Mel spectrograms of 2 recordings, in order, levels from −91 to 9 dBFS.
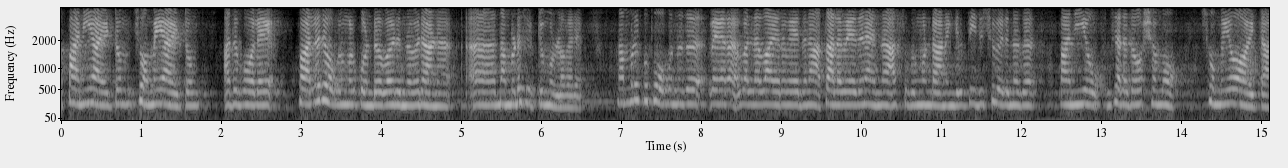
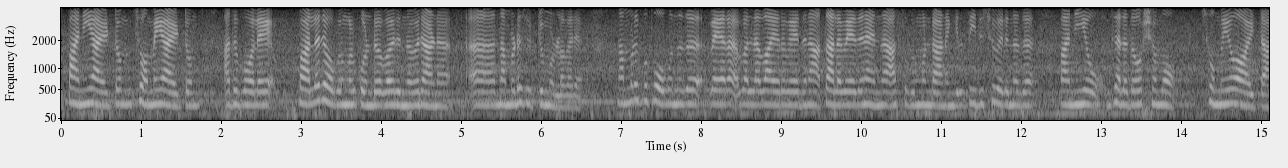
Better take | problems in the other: second | noise reduction (neural separator model SepFormer DNS4)

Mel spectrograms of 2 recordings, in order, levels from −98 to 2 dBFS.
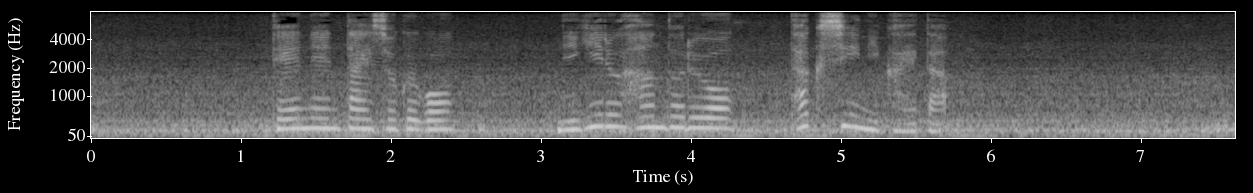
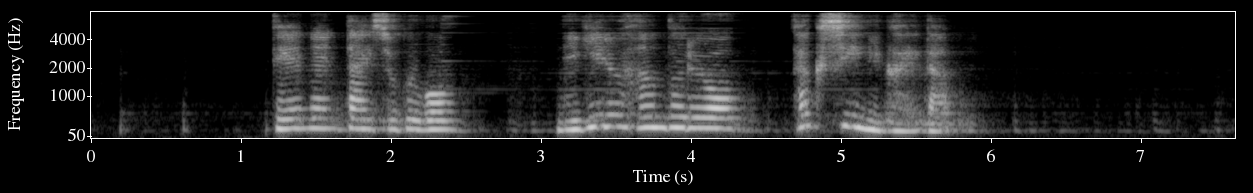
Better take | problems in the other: first | noise reduction (neural mask model DeepFilterNet 3)

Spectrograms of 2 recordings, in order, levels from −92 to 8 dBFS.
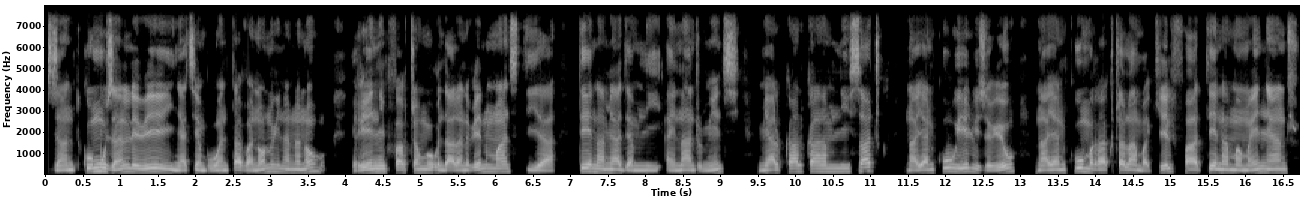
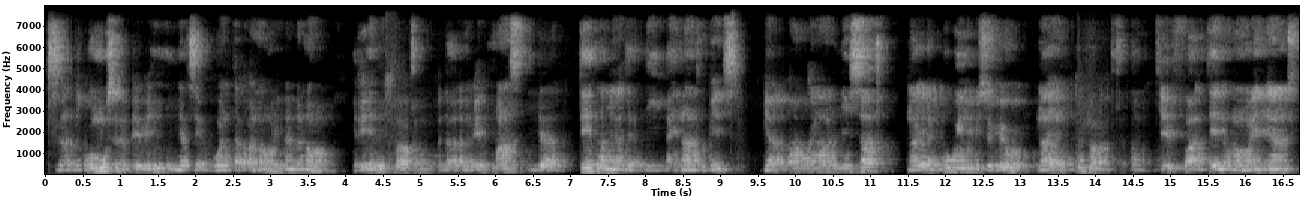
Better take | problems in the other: first | noise reduction (neural mask model DeepFilterNet 3)

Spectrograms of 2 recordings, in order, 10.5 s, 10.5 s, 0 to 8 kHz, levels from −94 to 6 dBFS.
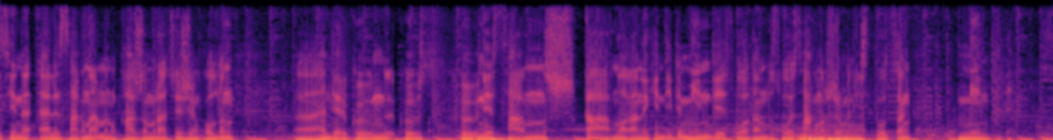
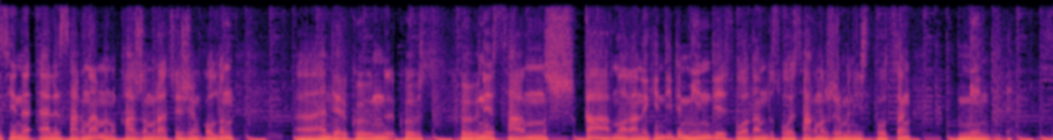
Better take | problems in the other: second | background sound (Crowd); 5 dB below the speech

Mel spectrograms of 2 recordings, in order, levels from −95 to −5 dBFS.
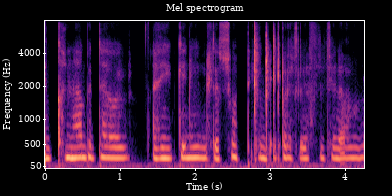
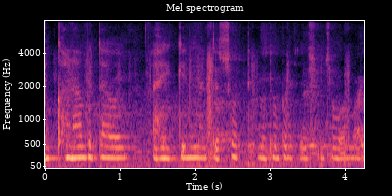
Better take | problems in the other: second | noise reduction (neural diffusion model UNIVERSE++)

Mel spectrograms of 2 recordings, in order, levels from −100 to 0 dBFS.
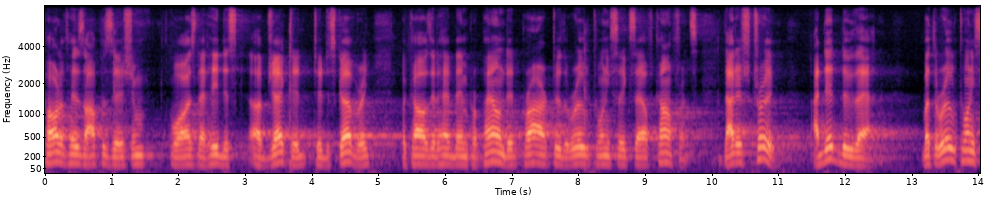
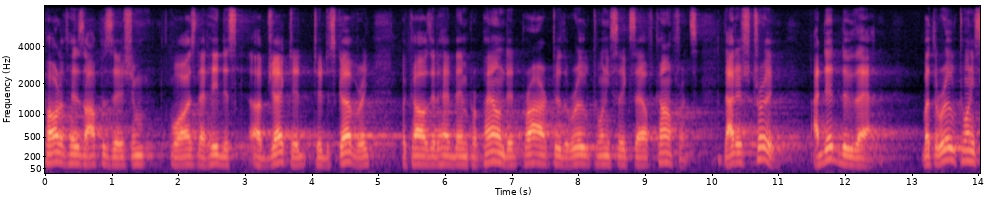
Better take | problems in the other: second | noise reduction (neural separator model SepFormer DNS4)

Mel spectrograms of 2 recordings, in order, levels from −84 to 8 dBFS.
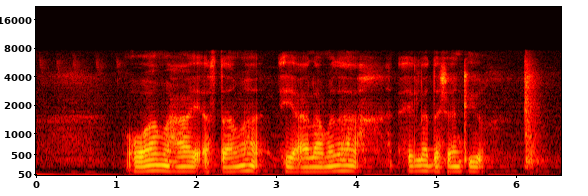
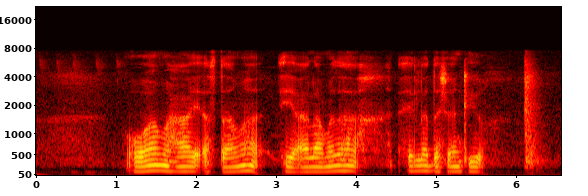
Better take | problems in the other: second | room echo; dies away in 1.9 s

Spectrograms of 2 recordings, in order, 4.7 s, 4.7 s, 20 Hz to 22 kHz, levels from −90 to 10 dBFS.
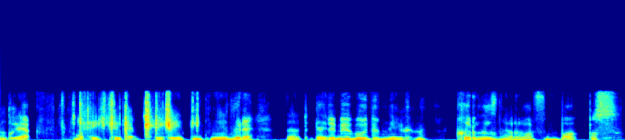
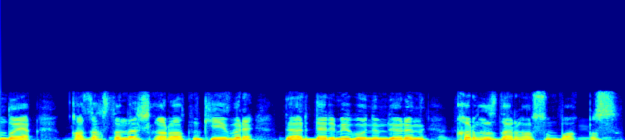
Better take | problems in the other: second | noise reduction (neural diffusion model UNIVERSE++)

